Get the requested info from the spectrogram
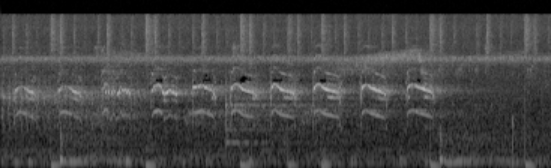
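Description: A bird calling a run of about a dozen repeated, arched whistled notes, roughly two a second, stopping about three-quarters of the way through. Underneath runs a steady high insect drone, with a few soft low bumps.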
